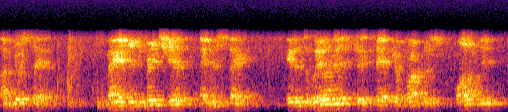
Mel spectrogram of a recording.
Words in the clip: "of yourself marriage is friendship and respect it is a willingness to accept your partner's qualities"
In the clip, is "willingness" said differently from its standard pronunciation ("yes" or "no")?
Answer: yes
